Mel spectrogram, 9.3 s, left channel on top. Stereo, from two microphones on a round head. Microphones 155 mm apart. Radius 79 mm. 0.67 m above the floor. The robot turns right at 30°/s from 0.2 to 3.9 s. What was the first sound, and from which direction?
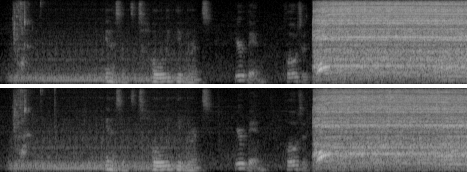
A splash, 45° left (ahead or behind).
